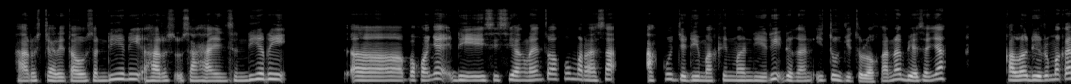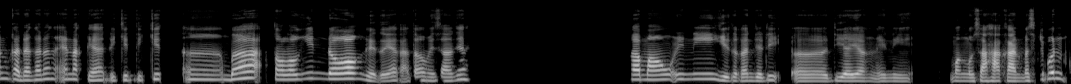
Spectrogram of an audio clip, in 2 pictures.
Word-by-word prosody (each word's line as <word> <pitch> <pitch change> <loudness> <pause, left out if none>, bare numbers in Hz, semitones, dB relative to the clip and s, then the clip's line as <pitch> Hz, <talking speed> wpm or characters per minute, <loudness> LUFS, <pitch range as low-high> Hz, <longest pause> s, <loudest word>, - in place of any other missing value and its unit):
Harus 170 +2 -1
cari 170 -2 +1
tahu 165 0 0
sendiri, 230 +8 -2
harus 175 +1 +1
usahain 170 -1 -1
sendiri, 230 +6 0 0.7
eee, 185 -1 +3
pokoknya 195 +7 -1
di 190 0 0
sisi 200 +2 -4
yang 190 -1 0
lain 210 +3 -2
tuh 245 - 0
aku 260 - -6
merasa, 225 -1 -1 0.3
aku 245 -2 -5
jadi 195 -2 -1
makin 190 +3 -4
mandiri 185 +5 -2
dengan 175 -2 -1
itu 195 +1 -2
gitu 165 -4 -2
loh, 135 - +3
karena 180 +7 0
biasanya 195 +7 +1 0.6
kalau 200 +1 +4
di 200 - +4
rumah 210 +5 0
kan 270 +1 +1
kadang-kadang 220 +2 +1
enak 240 -1 -1
ya 195 +1 +1
dikit-dikit, 200 +6 -6 0.2
eee, 225 -1 -3
"Mbak 285 +4 +5
tolongin 240 +4 0
dong" 255 -2 +8
gitu 160 -3 0
ya 180 +4 -1
atau 185 - -2
misalnya 170 +5 -2 1.7
"Pa 225 - +7
mau 220 +1 +5
ini," 240 +1 -5 0.2
gitu 170 -1 +1
kan. 165 - +2
Jadi, 165 +5 -1 0.2
eee, 155 0 0
dia 170 -2 +2
yang 155 -1 -3
ini 150 0 -6 0.6
mengusahakan. 160 0 +3
Meskipun 235 - +1
195 Hz, 150 wpm, -23 LUFS, 175-230 Hz, 1.7 s, dong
